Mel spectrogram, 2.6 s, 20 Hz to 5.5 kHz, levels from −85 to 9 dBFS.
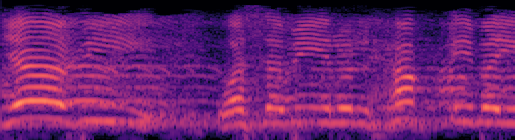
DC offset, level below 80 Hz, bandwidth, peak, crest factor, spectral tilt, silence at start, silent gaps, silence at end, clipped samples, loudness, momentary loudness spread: under 0.1%; -60 dBFS; 5.2 kHz; -8 dBFS; 16 dB; -6.5 dB/octave; 0 s; none; 0 s; under 0.1%; -24 LUFS; 10 LU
